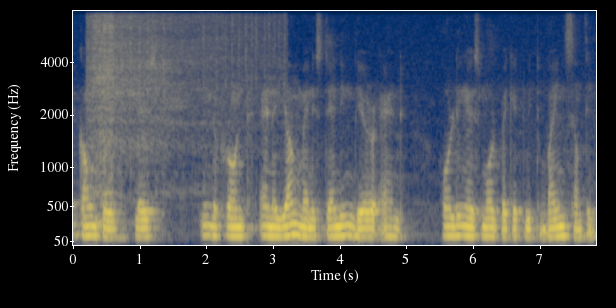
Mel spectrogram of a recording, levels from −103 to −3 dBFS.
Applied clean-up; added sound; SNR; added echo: none; Accelerating, revving, vroom; 20 dB; none.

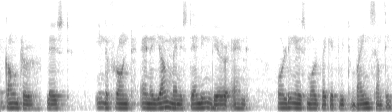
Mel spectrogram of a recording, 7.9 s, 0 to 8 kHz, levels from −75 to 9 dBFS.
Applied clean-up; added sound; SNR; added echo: none; none; none; none.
